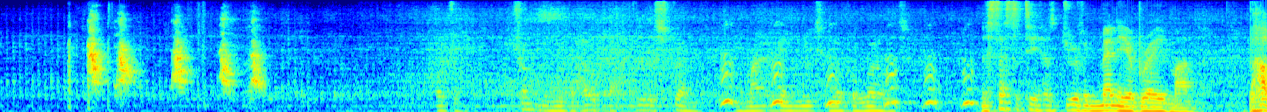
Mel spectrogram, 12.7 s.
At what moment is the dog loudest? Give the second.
1 s.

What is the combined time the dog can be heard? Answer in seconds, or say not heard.
5 s.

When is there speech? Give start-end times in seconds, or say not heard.
4.3-9.1, 9.8-12.6.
